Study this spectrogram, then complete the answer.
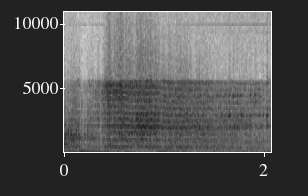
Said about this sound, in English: They roar to intimidate intruders and to avoid confrontations with rival males. Fights can be costly, even fatal. These cunning cats have developed a language. The pride males roar.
